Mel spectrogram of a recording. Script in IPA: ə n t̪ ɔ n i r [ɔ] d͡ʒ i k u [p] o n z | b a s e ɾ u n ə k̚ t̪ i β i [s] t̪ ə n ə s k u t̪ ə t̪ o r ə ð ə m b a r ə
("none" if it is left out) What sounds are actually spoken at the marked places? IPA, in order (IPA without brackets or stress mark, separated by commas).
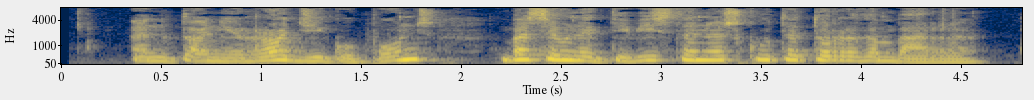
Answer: ɔ, p, s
